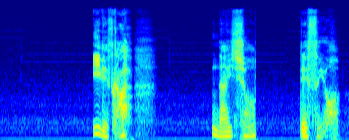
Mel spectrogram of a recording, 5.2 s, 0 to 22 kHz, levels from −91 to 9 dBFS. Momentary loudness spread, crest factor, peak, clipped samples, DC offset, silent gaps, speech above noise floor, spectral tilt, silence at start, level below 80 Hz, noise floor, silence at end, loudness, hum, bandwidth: 19 LU; 24 dB; -8 dBFS; under 0.1%; under 0.1%; none; 34 dB; -3.5 dB/octave; 1.4 s; -60 dBFS; -63 dBFS; 0.15 s; -28 LUFS; none; 17 kHz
